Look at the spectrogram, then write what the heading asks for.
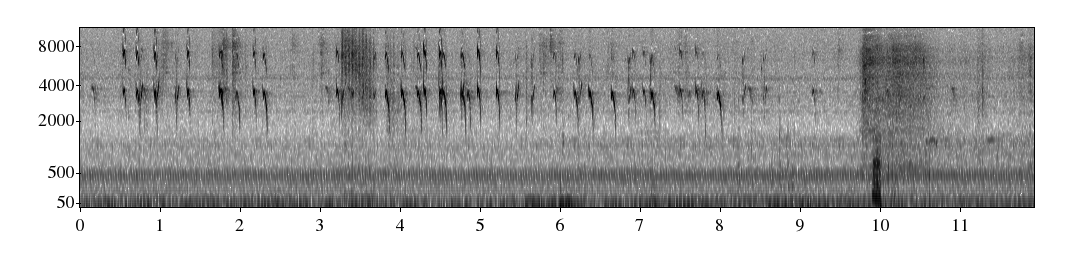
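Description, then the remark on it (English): A female bird, number 351, on the ground hopping around, gives a long run of sharp, high chirping calls in quick, irregular bursts over a steady low hum, then falls quiet before a single brief thump. “And I think these are the calls of 351 here.”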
